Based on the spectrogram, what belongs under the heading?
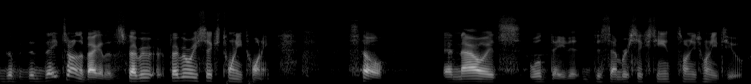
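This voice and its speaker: A man's voice: mid-range voice, fast, no room sound. A man chatting casually while he paints, laughing often, swearing and rambling. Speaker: co-host. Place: home room with an open window.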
